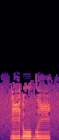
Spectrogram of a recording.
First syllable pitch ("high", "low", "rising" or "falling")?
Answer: high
